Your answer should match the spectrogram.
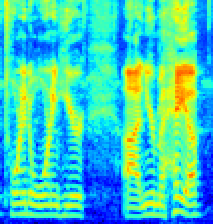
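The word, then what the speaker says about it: Mexia: warning here uh near mahea or this does include moja here i was informed that that's how you pronounce that just north here of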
